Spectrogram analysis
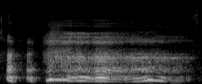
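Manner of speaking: high, loud burst of laughter; laughing. Real, not acted. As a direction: laugh out loud at your own joke. Laughs at own asylum remark.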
